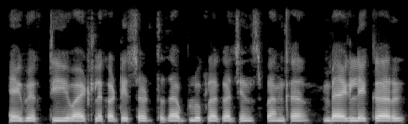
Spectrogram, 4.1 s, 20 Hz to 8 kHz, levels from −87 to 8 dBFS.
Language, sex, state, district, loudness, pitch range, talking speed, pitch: Hindi, male, Chhattisgarh, Korba, -18 LUFS, 135-140 Hz, 190 wpm, 140 Hz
